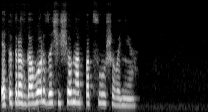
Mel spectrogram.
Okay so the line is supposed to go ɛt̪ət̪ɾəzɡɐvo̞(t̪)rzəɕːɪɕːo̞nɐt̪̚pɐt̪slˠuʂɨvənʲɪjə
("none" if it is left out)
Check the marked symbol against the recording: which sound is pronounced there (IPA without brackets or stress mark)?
none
